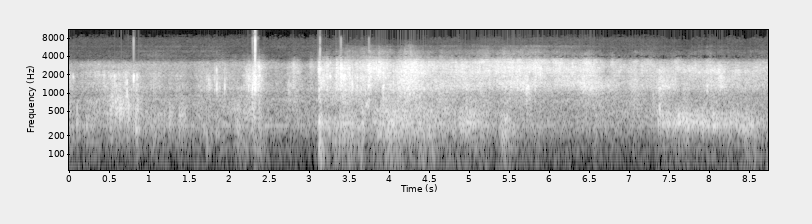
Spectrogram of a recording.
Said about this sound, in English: Watch this. This is that plane. This is the crash, showing the crash of that plane.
